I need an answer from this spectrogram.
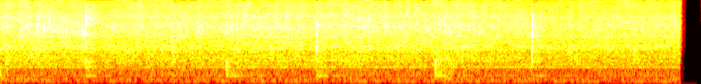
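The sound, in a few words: paneer frying in a pan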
